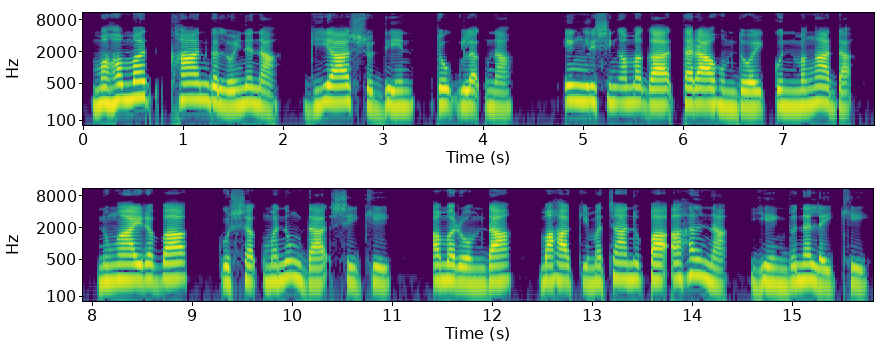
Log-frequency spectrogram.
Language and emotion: Manipuri, neutral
